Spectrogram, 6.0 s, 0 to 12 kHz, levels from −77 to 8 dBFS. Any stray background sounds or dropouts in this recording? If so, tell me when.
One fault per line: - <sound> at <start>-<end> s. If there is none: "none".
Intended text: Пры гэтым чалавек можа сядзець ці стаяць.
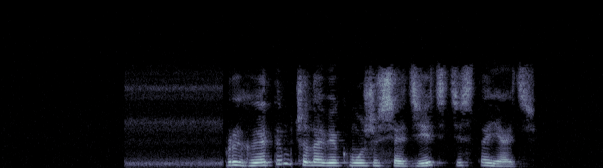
none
